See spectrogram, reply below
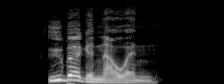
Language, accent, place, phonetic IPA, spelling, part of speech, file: German, Germany, Berlin, [ˈyːbɐɡəˌnaʊ̯ən], übergenauen, adjective, De-übergenauen.ogg
- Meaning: inflection of übergenau: 1. strong genitive masculine/neuter singular 2. weak/mixed genitive/dative all-gender singular 3. strong/weak/mixed accusative masculine singular 4. strong dative plural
